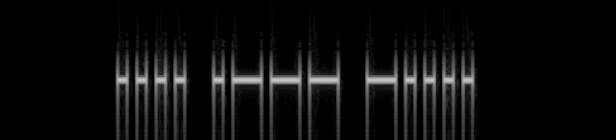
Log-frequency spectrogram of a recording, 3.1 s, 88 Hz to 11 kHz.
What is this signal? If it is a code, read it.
Morse code, heard as a keyed tone, about 25 wpm, 700 Hz. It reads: HJ6
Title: Callsign Prefixes for Top 100 DXCC - 25wpm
